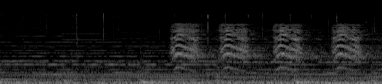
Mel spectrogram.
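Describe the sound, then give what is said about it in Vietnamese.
A crow caws at night, giving four harsh, rasping calls in an even rhythm over a low steady background hum. “Tiếng con quạ vang lên trong đêm tối mịt mù, nhưng không ai để ý tới nó.”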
